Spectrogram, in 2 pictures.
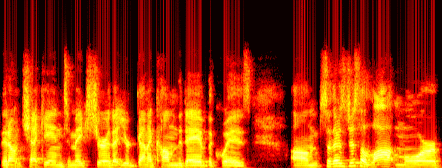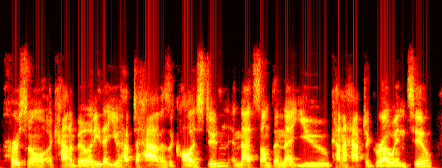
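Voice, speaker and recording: A man's voice: mid-range voice, fairly quick, bright, forceful tone, highs cut off. A man moderating a live student web chat, upbeat and conversational.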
